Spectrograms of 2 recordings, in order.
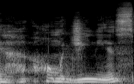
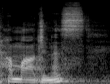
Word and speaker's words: homogeneous: Some people say homogeneous. Personally, I've always said homogeneous. It really doesn't matter. It's just a difference in pronunciation.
